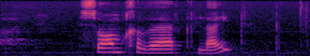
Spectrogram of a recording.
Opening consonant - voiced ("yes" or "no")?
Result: no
